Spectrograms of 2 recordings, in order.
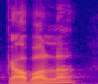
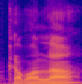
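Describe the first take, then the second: First: The word is pronounced the Spanish way. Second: The word is pronounced the Hebrew way. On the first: "en castellano de España te dirá Cábala" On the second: "en hebreo es Kabbalah"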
